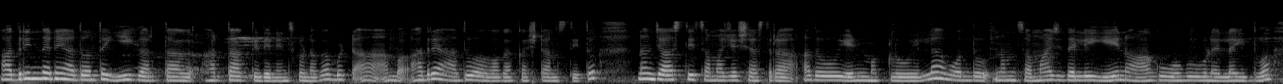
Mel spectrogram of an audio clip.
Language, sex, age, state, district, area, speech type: Kannada, female, 30-45, Karnataka, Chitradurga, urban, spontaneous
